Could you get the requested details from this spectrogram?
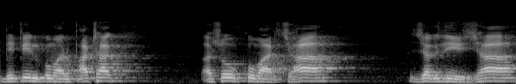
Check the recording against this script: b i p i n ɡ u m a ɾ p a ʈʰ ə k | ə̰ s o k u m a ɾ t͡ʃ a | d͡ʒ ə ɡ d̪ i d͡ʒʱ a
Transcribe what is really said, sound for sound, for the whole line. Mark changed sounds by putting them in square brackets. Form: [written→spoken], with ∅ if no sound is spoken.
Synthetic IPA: b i p i n [ɡ→k] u m a ɾ p a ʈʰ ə k | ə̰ s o k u m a ɾ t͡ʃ a | d͡ʒ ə ɡ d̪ i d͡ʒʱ a

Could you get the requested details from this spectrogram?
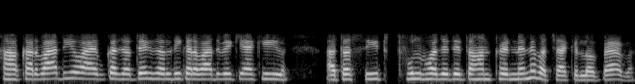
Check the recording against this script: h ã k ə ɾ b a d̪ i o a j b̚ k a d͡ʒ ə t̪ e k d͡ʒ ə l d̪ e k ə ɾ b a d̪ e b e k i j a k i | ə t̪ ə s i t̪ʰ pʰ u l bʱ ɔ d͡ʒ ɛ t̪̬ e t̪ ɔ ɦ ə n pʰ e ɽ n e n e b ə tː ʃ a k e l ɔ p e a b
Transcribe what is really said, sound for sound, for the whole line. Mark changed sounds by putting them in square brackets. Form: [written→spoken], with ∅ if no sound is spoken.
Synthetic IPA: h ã k ə ɾ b a d̪ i o a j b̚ k a d͡ʒ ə t̪ e k d͡ʒ ə l d̪ [e→i] k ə ɾ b a d̪ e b e k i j a k i | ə t̪ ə s i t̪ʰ pʰ u l bʱ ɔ d͡ʒ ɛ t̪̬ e t̪ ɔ ɦ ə n pʰ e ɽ n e n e b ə tː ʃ a k e l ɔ p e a b

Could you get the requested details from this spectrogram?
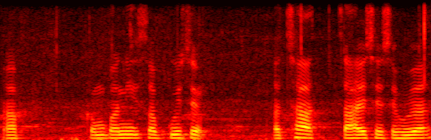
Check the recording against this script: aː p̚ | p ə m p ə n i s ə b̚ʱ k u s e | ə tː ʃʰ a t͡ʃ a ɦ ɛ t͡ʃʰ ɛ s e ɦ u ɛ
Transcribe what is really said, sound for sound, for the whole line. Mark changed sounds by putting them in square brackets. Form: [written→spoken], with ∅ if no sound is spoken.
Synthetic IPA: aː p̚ | [p→k] ə m p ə n i s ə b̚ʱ k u s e | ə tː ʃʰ a t͡ʃ a ɦ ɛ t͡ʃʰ ɛ s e ɦ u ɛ

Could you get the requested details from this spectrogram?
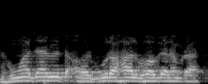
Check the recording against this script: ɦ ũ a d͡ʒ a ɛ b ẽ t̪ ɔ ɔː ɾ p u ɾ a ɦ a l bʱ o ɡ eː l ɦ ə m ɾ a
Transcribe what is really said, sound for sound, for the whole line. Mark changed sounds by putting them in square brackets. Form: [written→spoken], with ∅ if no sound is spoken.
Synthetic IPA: ɦ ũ a d͡ʒ a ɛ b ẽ t̪ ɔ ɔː ɾ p u ɾ a ɦ a l bʱ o ɡ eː l ɦ ə m ɾ a

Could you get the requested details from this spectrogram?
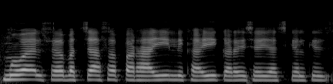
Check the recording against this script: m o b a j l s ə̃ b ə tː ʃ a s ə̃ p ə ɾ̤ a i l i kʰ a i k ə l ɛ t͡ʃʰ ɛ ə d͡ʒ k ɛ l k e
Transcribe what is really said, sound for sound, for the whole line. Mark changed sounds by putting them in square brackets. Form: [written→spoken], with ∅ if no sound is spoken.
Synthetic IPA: m o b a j l s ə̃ b ə tː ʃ a s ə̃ p ə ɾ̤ a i l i kʰ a i k ə [l→ɾ] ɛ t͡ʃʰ ɛ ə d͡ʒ k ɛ l k e

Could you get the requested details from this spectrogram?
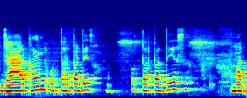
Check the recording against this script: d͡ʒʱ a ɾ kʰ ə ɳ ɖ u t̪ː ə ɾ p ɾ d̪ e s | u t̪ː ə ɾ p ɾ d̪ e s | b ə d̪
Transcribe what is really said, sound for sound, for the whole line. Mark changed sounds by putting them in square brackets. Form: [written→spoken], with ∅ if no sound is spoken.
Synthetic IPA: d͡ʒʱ a ɾ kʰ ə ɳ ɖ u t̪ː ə ɾ p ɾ d̪ e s | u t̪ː ə ɾ p ɾ d̪ e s | [b→m] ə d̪

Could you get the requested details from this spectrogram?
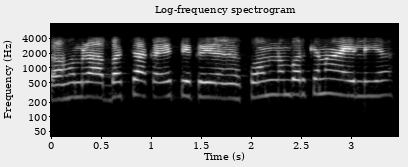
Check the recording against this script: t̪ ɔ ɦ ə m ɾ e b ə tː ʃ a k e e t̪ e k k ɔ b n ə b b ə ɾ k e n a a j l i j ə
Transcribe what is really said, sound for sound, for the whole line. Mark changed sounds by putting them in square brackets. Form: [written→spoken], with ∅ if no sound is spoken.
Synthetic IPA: t̪ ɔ ɦ ə m ɾ [e→a] b ə tː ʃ a k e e t̪ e k k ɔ [b→m] n ə [b→m] b ə ɾ k e n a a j l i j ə

